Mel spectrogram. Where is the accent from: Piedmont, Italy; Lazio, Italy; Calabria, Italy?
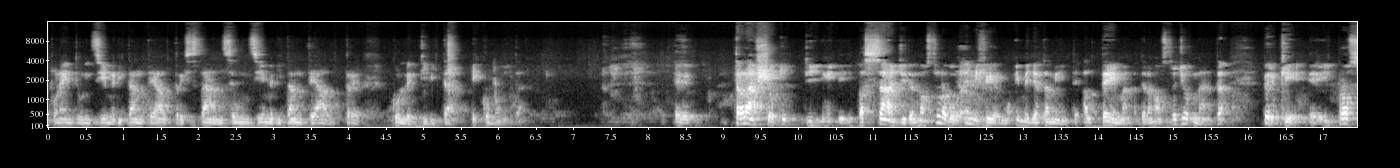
Lazio, Italy; Rome; Io mi sto occupando delle visite pastorali nell'ambito di Roma, vengo da Roma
